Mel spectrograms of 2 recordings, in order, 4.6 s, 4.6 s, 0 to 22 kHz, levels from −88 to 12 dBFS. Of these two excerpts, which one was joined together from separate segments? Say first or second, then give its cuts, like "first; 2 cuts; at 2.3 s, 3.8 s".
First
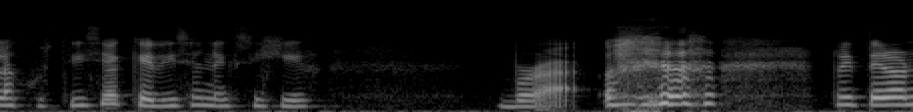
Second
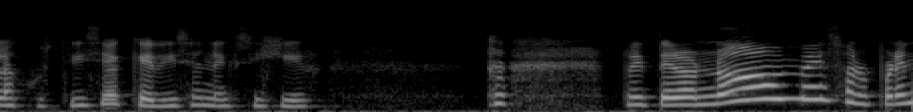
second; 1 cut; at 2.4 s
